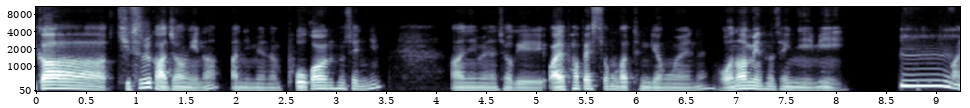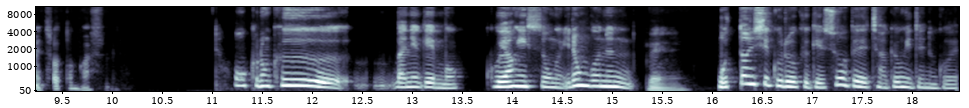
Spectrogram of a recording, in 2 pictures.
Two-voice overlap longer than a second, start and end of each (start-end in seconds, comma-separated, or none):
none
